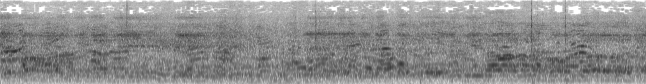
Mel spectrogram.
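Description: A large crowd of men chants together loudly outdoors.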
